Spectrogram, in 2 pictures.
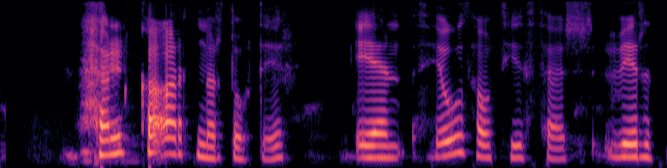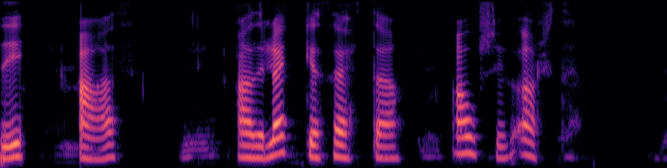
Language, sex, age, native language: Icelandic, female, 30-39, Icelandic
